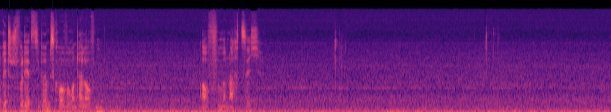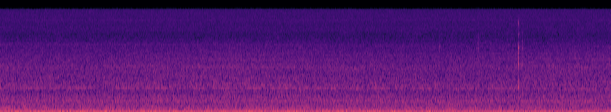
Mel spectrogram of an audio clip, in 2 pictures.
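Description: An electric multiple-unit train rumbles along the track.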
